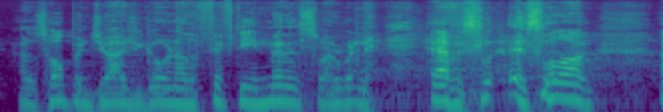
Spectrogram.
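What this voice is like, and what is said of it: Thick Boston accent. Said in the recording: “Red Sox fan, thick Boston accent”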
